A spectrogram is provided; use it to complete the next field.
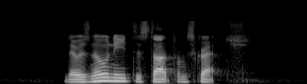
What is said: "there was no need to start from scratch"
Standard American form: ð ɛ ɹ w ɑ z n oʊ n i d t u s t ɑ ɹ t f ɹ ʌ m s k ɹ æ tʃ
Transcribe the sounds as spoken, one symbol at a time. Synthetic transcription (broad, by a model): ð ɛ w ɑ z n oʊ n i d t u s t ɑ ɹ t f ɹ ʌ m s k ɹ æ tʃ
